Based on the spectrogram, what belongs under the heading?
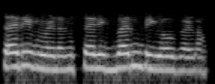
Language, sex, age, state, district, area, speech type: Kannada, female, 18-30, Karnataka, Chitradurga, urban, conversation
